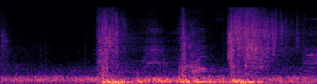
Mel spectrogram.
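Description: Heavy blows land with wet, crunching thuds.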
